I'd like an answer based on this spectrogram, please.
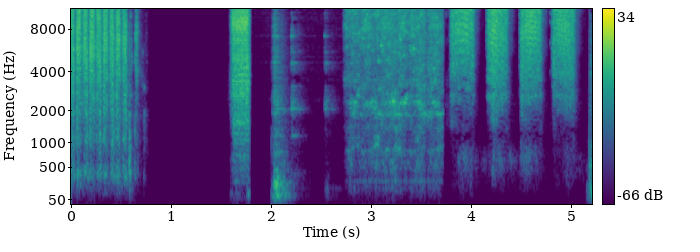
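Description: Quick-cut workshop restoration sounds: a cloth rubbed over a metal casting of a chain mortiser, then, after a pause and a few short noises, four short hissing bursts of aerosol spray paint.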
